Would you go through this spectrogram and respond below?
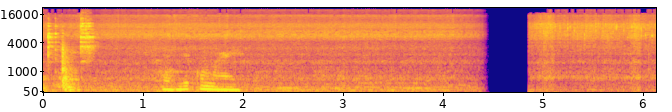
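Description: Ghee sizzles steadily in a pan while the stuffing mix for stuffed grape leaves cooks, a constant close hiss beneath someone speaking briefly, then a short cutout before the frying resumes.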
